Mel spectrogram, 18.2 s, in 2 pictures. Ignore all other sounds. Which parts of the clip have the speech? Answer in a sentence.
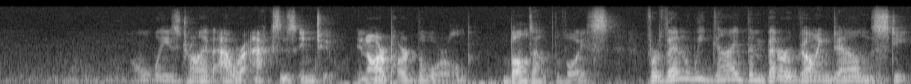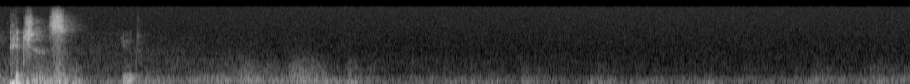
You can hear the speech from 1.4 to 10.4 s.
